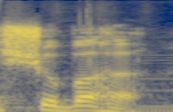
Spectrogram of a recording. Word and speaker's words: शुबह: फिर शुबह, ये सुबह नहीं है, मॉर्निंग नहीं है, यह है शुबह।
